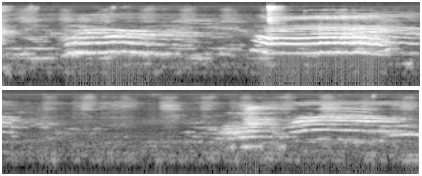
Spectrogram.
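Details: Kitten talking and yawning: three drawn-out harmonic meows, the middle one louder and rising then falling, the last a wavering cry, with quiet room background between calls.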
